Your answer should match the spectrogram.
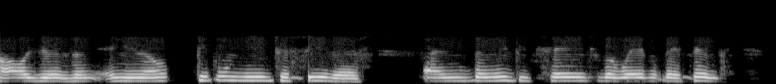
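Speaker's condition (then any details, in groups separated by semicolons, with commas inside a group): Cerebral palsy; speech affected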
